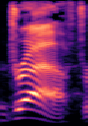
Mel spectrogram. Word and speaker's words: draught: And when he had left speaking, he said unto Simon, Launch out into the deep and let down your nets for a draught," or a draught, however you want to pronounce that.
